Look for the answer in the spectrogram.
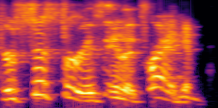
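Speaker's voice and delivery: high, exasperated "your sister is in a dragon". Retold or imitated. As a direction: point out the obvious in disbelief. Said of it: "I'm like".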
